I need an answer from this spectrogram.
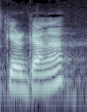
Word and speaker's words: Gergana: Joe already introduced me but my name is Gary gana and as you heard it's a difficult name to pronounce so I usually go by if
